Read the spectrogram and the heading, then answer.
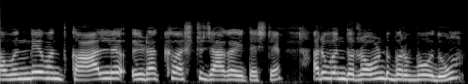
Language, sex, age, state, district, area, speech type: Kannada, female, 18-30, Karnataka, Tumkur, urban, spontaneous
